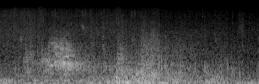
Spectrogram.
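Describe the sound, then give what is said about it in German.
A thunderstorm with steady rain: a broad, continuous hiss of rainfall with a low rumble of thunder rolling underneath, fairly loud throughout with no voices. “Ich meinte das Regenwasser.”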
